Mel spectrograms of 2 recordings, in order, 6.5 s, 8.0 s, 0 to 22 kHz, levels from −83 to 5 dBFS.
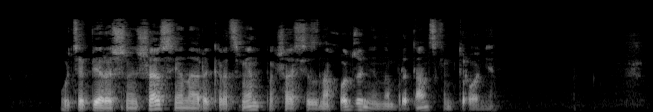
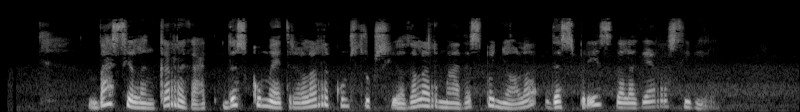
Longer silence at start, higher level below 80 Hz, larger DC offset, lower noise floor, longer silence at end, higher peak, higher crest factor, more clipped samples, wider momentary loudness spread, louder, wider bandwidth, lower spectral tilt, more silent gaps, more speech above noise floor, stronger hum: first, 0.6 s vs 0.45 s; about the same, -66 dBFS vs -66 dBFS; neither; first, -74 dBFS vs -55 dBFS; first, 1.6 s vs 0.9 s; second, -10 dBFS vs -4 dBFS; about the same, 22 dB vs 20 dB; neither; first, 12 LU vs 7 LU; second, -29 LUFS vs -24 LUFS; about the same, 11.5 kHz vs 11.5 kHz; second, -4 dB/octave vs -5.5 dB/octave; neither; first, 45 dB vs 32 dB; neither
